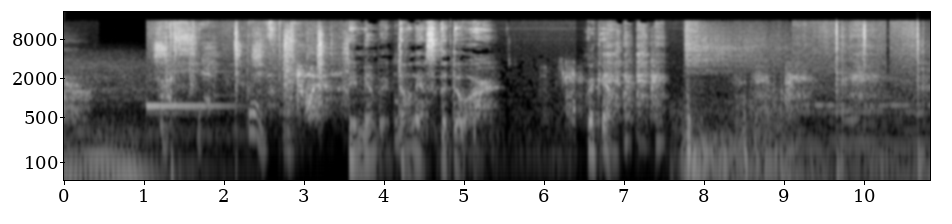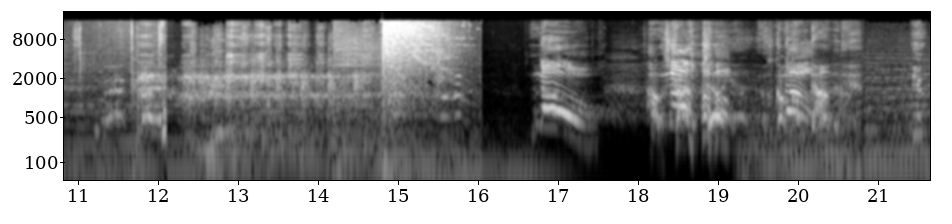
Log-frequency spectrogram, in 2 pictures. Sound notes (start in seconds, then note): 0.0 breathing; 1.0 doorbell rings; 9.6 footsteps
